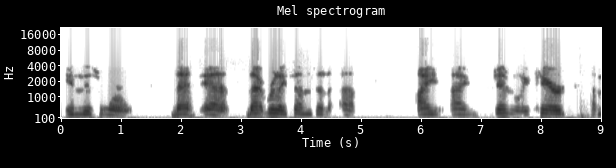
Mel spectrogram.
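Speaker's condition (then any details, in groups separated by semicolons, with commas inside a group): ALS; voice off but clear and understandable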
